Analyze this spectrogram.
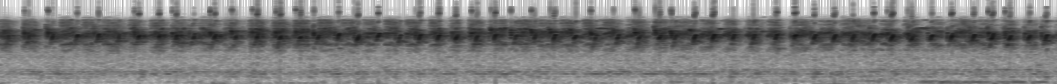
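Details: Plain prinia calling in the klik klik ciwah lure style meant to attract wild birds; busy, irregular stream of high clicking and buzzy notes, crowded and overlapping, with faint low hum late on.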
